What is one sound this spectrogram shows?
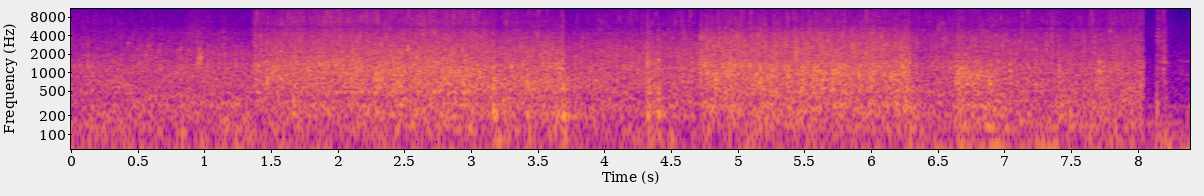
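Hot oil bubbles and sizzles loudly around frying food.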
